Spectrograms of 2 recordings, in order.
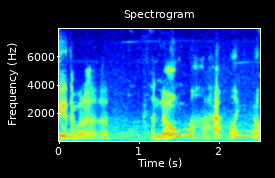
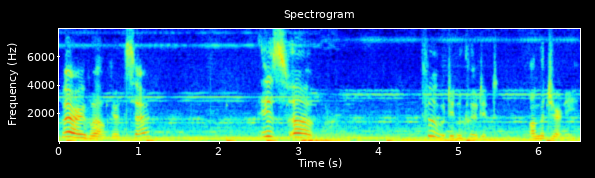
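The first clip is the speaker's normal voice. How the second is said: raised, polite courtier; courtly traveler; 4 semitones higher than usual. Acted. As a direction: answer like a gallant. Player in courtly character.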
